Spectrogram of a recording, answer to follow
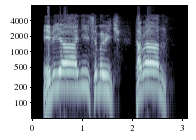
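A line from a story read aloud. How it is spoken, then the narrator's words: Loud yell. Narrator (Russian): громко заорал помощник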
